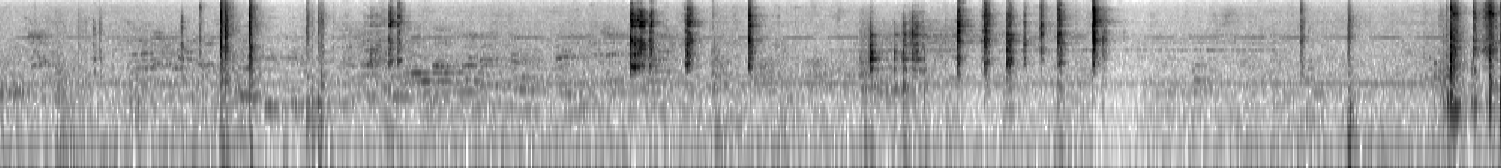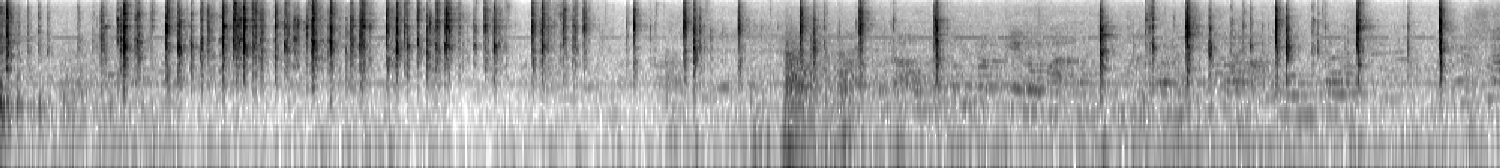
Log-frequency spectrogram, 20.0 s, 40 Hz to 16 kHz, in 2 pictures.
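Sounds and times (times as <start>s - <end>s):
metal tools clicking and clinking: 0.5s - 2.8s, 4.2s - 5.2s, 5.8s - 7.5s, 9.6s - 16.4s, 17.3s - 19.8s.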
